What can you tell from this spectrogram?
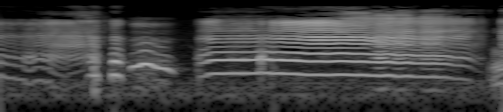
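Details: A baby reading a book is urged to sneeze and gets upset: loud, sustained, high-pitched wailing with brief broken sobs at the start, a typical upset infant cry.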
